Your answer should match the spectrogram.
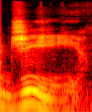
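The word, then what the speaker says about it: Ghee: Is it Gee or G? Hold on. Let's ask the computer. It's pronounced G as in G E, but spelled G H E E.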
